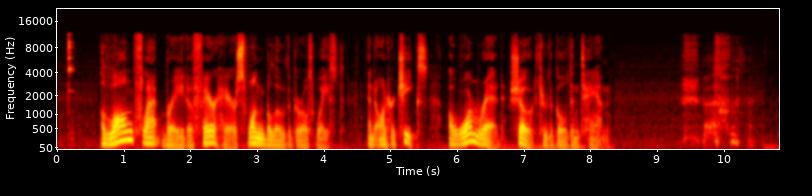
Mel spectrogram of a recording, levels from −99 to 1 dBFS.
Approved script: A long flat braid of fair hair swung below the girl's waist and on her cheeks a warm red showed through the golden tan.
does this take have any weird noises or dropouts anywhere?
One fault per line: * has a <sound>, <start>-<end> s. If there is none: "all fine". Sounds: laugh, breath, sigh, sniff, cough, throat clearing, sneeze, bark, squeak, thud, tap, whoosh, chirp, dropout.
* has a tap, 0.2-0.3 s
* has a laugh, 9.3-10.5 s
